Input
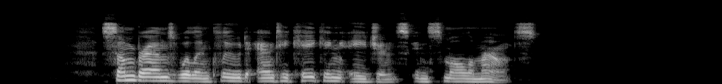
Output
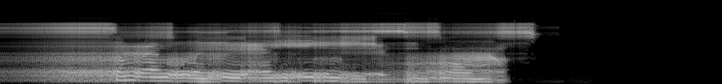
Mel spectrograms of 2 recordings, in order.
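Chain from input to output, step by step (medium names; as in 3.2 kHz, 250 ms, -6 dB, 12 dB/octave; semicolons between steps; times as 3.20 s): reverse spectral sustain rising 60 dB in 2.18 s; transient shaper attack -8 dB, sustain +10 dB; peak limiter -13 dBFS, peak gain reduction 10.5 dB; trim +1 dB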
